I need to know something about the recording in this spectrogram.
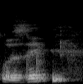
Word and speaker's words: OSE: Le sigle OSE, qui correspondait à œuvre sanitaire juive en russe, a été conservé en français, donc on prononce OSE, et l'appellation française c'est œuvre de secours aux enfants.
